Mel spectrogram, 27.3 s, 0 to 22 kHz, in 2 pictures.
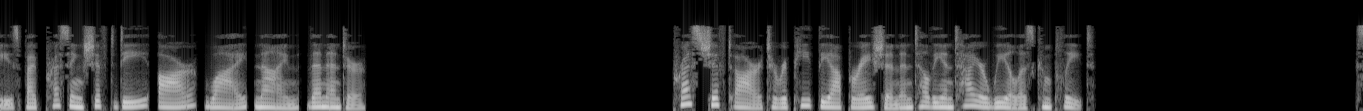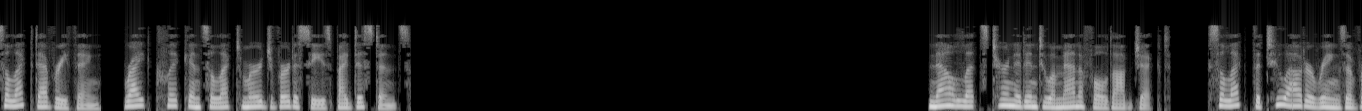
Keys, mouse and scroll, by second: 0.1 shift+d, 1.4-2.9 middle drag, 2.9 Return, 4.4-6.3 middle drag, 6.3 shift+r, 7.4-10.7 middle drag, 13.2-13.5 scroll down 2, 13.5 middle click, 14.1-15.5 scroll down 2, 15.5 scroll down 1, 15.5 a, 17.2-21.1 right drag, 21.5-27.2 middle drag, 25.7 alt+a, 26.9 a, 27.0-27.2 scroll up 2.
